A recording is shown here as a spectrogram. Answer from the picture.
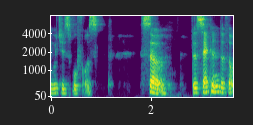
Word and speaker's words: WFOZ: pronounced a bit differently it's pronounced in the Zimbabwean way which is Woos so the second of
